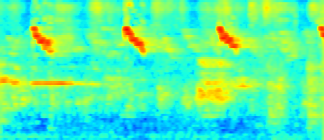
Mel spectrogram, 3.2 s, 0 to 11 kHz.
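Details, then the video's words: Lombok yellow white-eye, a song variation from Lombok said to provoke rivals: thin, high whistles slurring steeply downward, given roughly once a second, with a faint lower steady tone beneath. "Full Joss Kecial Kuning VARIASI Ampuh Bikin Lawan EMOSI NYUT2AN JOSSS‼️"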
